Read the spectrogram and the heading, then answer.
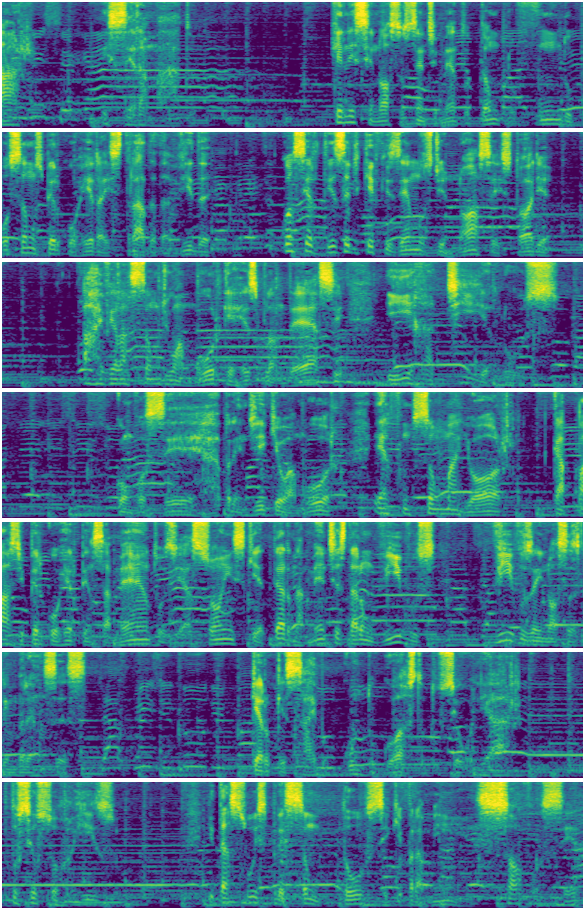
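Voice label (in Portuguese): ROMANTICA SUAVE male, Telemensagem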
